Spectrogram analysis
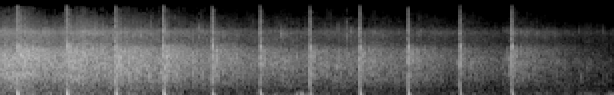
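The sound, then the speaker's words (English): Audience applause at a church children's ministry gathering: a broad wash of clapping that slowly fades over about four seconds, with sharp claps striking a steady rhythmic beat throughout. “Let's give them a big round of applause.”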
